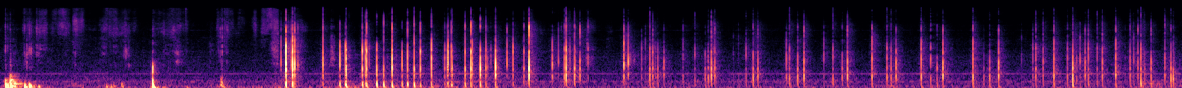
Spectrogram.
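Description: A closed, flat rectangular cardboard "Take Me Back to Brazil" eyeshadow palette with a printed glossy surface is held upright in both hands and tapped and scratched with long painted nails. It produces quick, dry, crisp clicks and scraping scratches that start sparse, then come in a dense, irregular patter, over a faint steady low hum.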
